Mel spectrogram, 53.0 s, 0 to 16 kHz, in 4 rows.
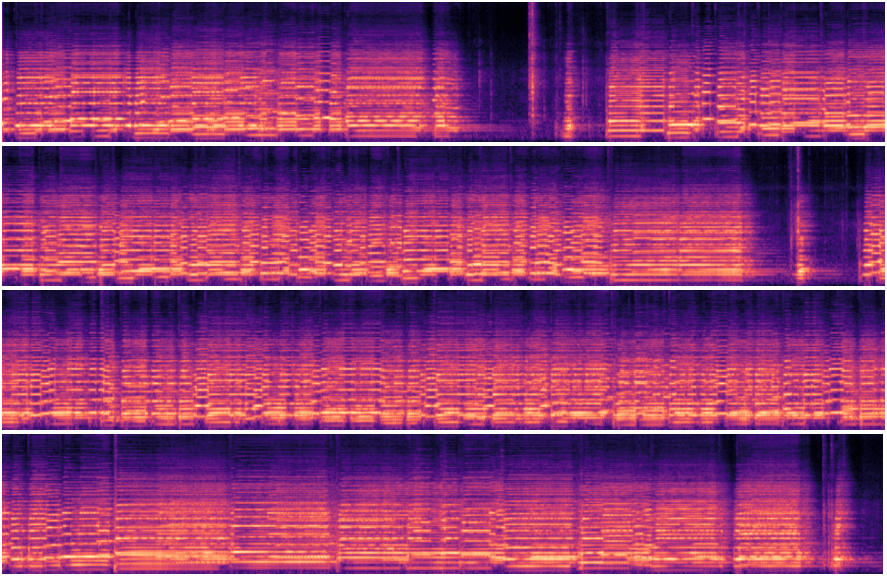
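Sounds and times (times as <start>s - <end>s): piano accordion playing melody: 0.0s - 7.3s, 7.9s - 52.9s
single click: 7.1s - 8.2s.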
